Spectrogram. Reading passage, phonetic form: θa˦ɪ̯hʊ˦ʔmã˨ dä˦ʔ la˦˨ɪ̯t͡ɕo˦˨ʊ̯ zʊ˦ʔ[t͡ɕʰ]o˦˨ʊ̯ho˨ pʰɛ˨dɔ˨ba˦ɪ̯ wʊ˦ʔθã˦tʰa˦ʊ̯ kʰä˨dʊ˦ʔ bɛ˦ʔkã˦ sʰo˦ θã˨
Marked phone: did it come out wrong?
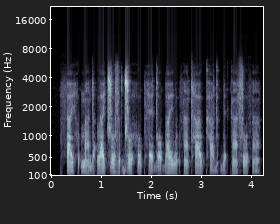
yes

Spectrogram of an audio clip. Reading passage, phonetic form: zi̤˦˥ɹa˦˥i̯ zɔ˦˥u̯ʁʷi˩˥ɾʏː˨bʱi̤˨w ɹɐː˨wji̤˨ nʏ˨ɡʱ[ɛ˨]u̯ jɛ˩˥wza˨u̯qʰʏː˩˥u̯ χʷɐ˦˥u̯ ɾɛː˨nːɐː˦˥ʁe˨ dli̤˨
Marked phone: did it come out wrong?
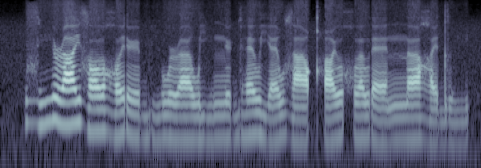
yes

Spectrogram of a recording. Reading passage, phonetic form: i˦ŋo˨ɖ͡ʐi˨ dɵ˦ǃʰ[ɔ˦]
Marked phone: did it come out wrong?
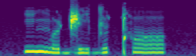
no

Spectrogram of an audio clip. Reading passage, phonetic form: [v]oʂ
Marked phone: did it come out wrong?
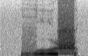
no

